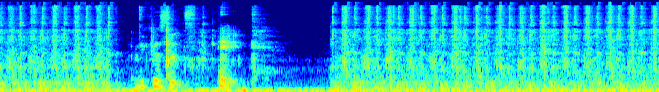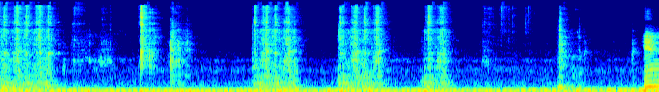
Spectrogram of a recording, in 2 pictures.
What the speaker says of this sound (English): I'm going to sew slowly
